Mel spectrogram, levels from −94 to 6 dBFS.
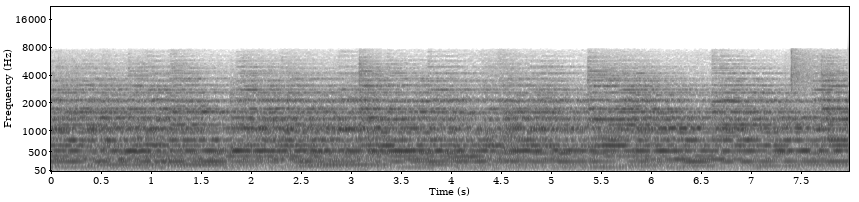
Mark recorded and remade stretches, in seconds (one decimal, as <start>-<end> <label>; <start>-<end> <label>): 0.0-0.4 recorded; 0.4-1.2 remade; 1.2-2.1 recorded; 2.1-3.3 remade; 3.3-4.0 recorded; 4.0-5.1 remade; 5.1-8.0 recorded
